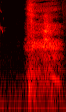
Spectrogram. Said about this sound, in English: Oh, those are the cutest little puppy dreams. Some doggy dreams happening.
